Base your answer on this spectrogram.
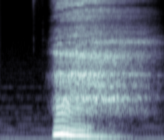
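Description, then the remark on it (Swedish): After a brief quiet moment, a person takes a single deep, drawn-out breath in during a relaxation breathing exercise, fairly loud, with a soft breathy rush that slowly fades over about a second. No one speaks. “Och igen, andas in.”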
